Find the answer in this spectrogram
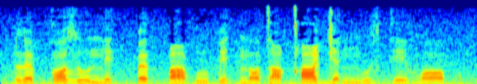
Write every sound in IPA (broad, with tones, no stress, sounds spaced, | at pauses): l œ˨ p k ɔ˦ z u˧ n e˨˦ k k͡p œ˦˨ p ɓ ɑ˦˨ p u˨ ɓ e˧ k n ɔ˨˦ d ɑ˧ qʰ ɑ˦ ɟ ɛ˨ ŋ͡m u˨ z k e˨ v ɔ˦ p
